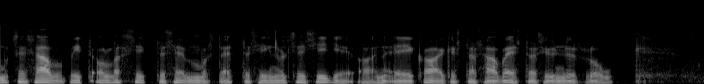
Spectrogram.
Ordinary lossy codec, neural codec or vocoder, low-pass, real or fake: AAC, 48 kbps; none; 5.4 kHz; real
